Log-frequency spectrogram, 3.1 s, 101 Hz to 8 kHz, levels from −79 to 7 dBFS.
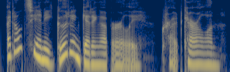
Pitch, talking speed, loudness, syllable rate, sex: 200 Hz, 215 wpm, -18 LUFS, 6.3 syllables/s, female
